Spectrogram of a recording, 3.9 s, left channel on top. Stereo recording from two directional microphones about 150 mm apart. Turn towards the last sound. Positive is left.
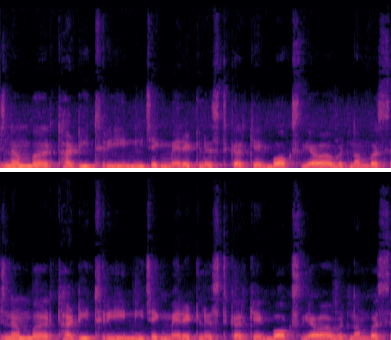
turn(degrees=0)  # may be behind; listen again after turning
